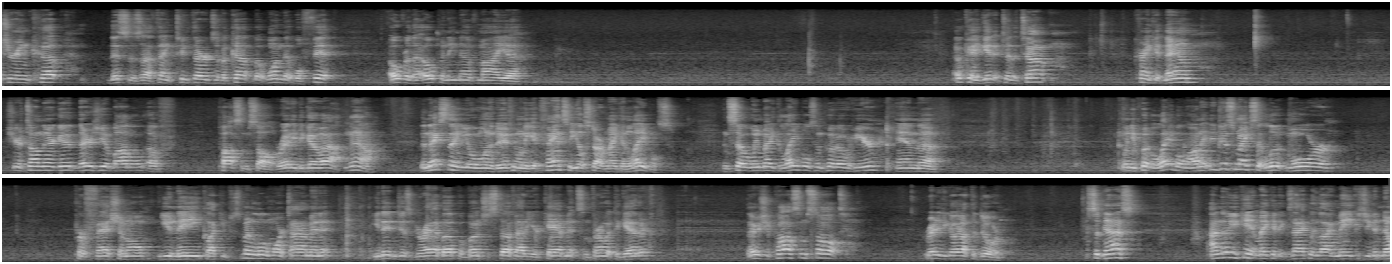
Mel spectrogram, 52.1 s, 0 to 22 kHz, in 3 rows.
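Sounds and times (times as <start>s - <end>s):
faint steady hum: 0.0s - 52.0s.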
